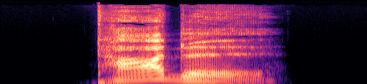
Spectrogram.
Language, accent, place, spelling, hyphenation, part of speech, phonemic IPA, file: German, Germany, Berlin, Tadel, Ta‧del, noun, /ˈtaːdl̩/, De-Tadel.ogg
- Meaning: 1. blame; reproof 2. flaw, blemish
